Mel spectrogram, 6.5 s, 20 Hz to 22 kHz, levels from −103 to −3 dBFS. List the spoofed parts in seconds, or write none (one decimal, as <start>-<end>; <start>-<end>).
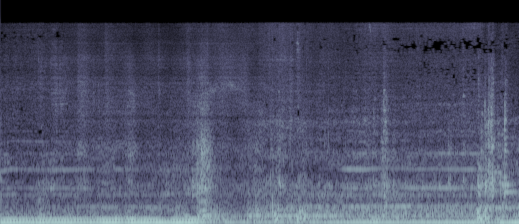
0.8-3.3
